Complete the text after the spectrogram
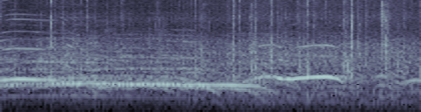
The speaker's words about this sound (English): Thank you, thanks. And how about a big round of applause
